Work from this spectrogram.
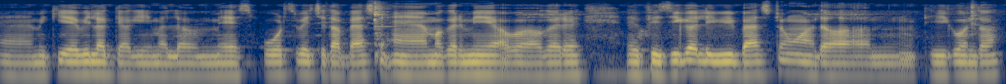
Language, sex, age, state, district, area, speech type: Dogri, male, 18-30, Jammu and Kashmir, Udhampur, rural, spontaneous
